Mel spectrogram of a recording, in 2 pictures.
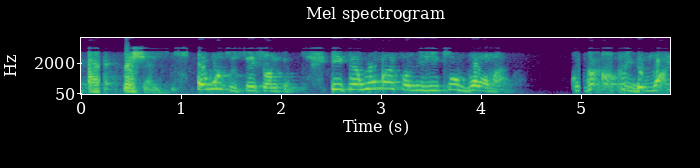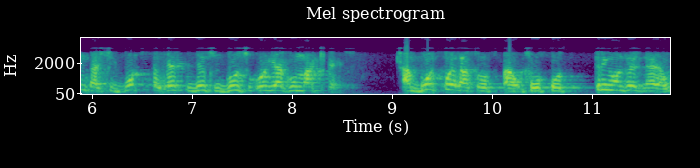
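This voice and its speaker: A man's voice: sits high, slightly rough. A man with a Nigerian accent calling in to a radio talk show over the phone, speaking earnestly and repeating himself. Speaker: radio caller. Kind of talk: call-in comment. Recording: tinny phone line.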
